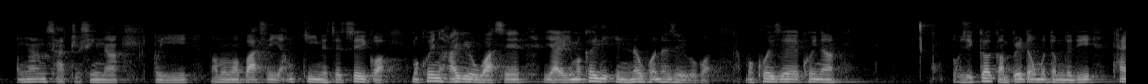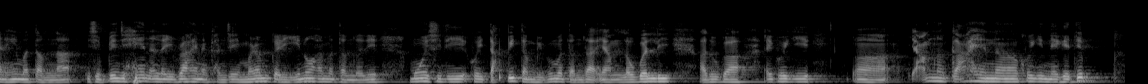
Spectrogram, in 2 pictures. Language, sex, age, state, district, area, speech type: Manipuri, male, 18-30, Manipur, Bishnupur, rural, spontaneous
